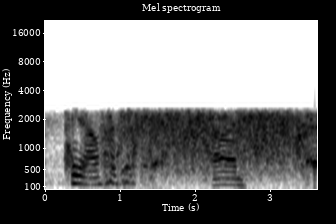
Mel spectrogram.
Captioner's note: applause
